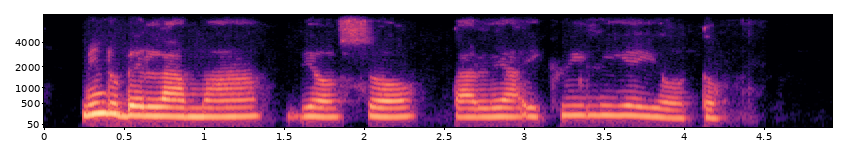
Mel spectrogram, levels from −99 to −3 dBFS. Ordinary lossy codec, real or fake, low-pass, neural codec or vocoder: Opus, 16 kbps; real; 7.2 kHz; none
